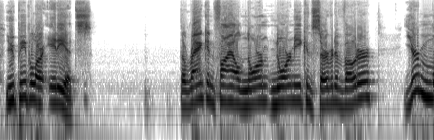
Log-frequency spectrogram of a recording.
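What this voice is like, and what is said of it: Usual voice. Nothing is said of it.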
